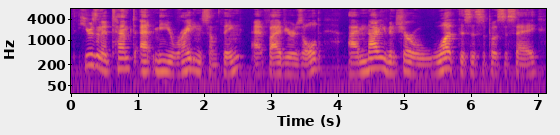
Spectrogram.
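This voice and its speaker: A young man speaks casually at an average pitch, as a vlogger would. He reads short bits aloud and picks them apart with mocking, self-deprecating commentary. His asides are dry and sarcastic. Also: darkish tone. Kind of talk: casual commentary, reading aloud from a childhood book.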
